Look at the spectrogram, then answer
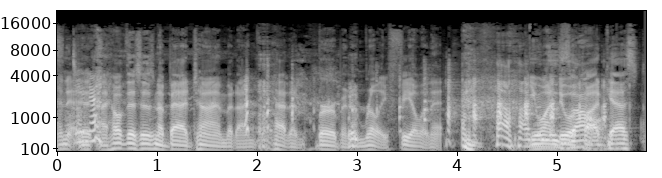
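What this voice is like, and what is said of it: Drunken mumbling imitation of another person. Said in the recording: “What is this impersonation of me? ... the waspy mumble acquired through alcohol”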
